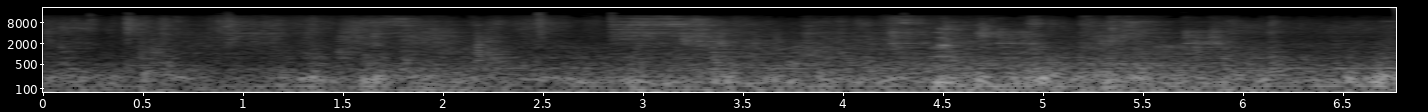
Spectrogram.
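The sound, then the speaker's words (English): Steady rumbling rattle of railway train wheels running over rails, a continuous low clatter that stays loud for the whole stretch, with no voices. “and gatang gatang rattle the wheels of the railway train.”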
